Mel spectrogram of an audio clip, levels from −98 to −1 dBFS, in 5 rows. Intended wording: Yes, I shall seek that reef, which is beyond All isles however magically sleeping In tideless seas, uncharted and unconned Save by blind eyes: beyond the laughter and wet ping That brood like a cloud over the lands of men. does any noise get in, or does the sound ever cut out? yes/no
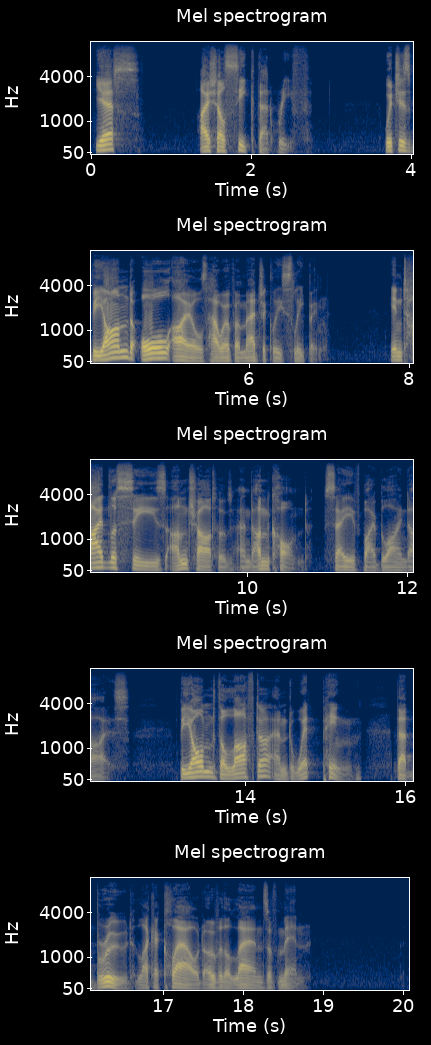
no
